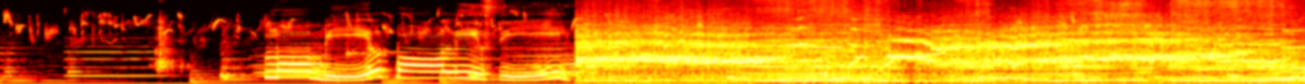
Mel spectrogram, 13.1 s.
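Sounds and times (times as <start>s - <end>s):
car engines running: 5.7s - 13.0s
tyres squealing on asphalt: 5.7s - 13.0s.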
